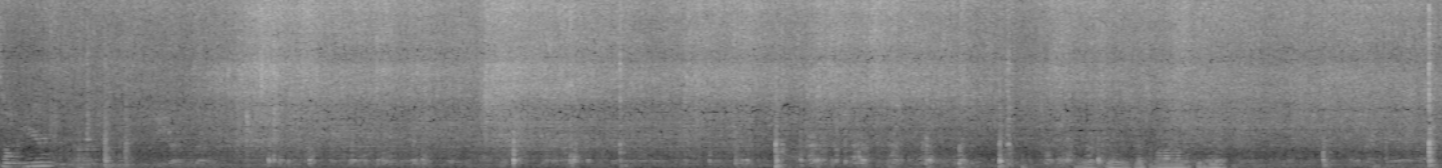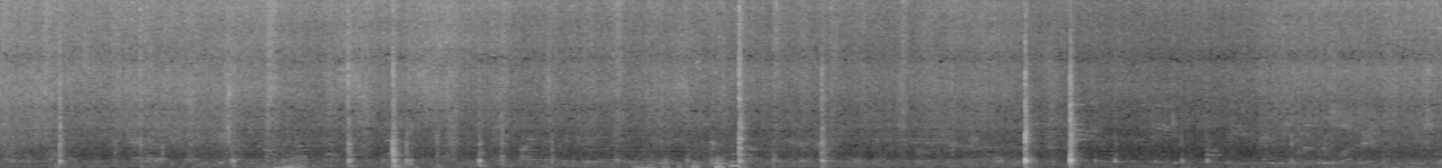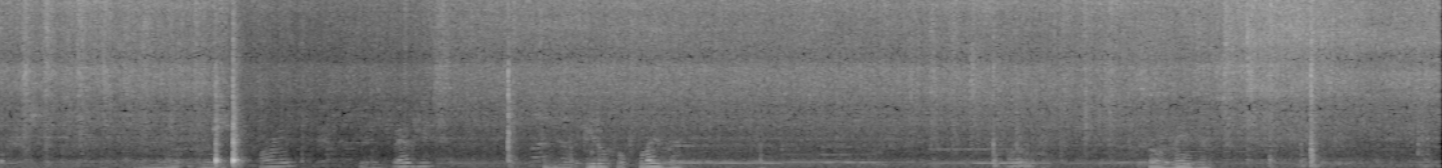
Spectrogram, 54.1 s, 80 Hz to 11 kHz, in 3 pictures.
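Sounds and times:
food sizzling in a frying pan: 0.0s - 54.0s
spatula scraping and knocking pan: 3.0s - 19.0s, 19.6s - 29.5s.

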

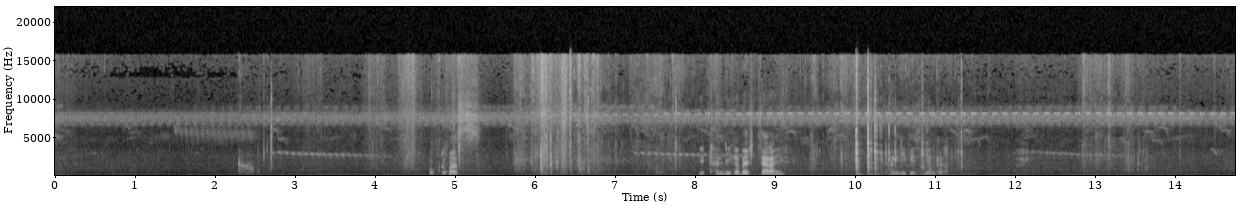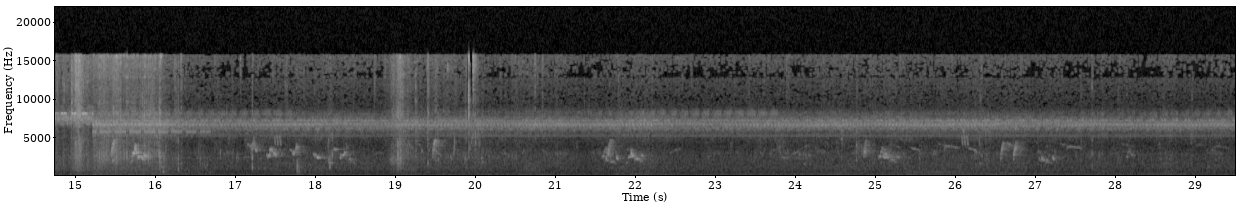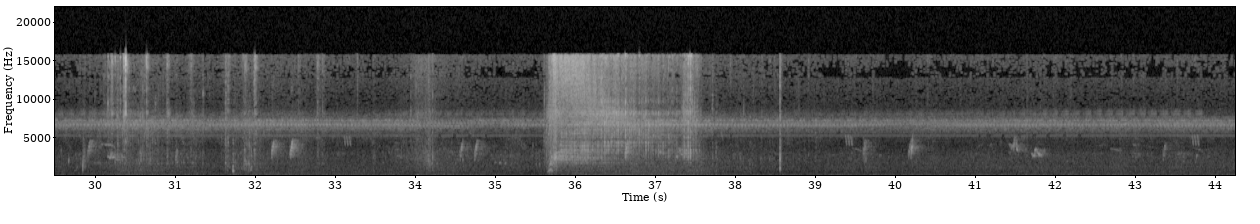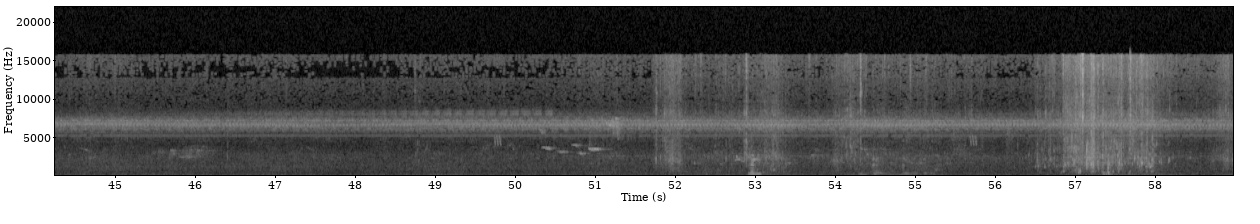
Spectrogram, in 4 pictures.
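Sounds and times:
high insect buzz: 0.0s - 58.9s
short bird chirps: 35.6s - 37.6s.

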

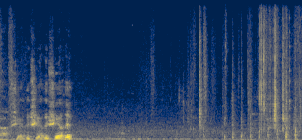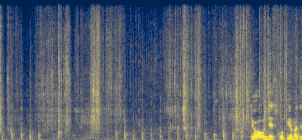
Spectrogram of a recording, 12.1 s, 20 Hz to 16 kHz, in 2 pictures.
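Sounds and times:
scissors snipping plastic film: 3.9s - 12.0s
plastic film crinkling: 5.0s - 12.0s.

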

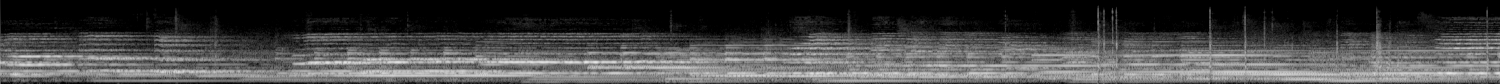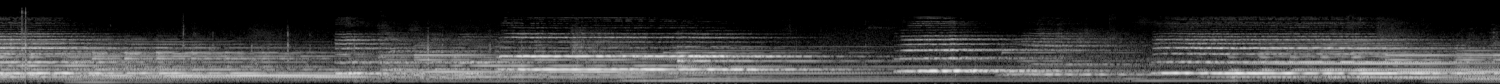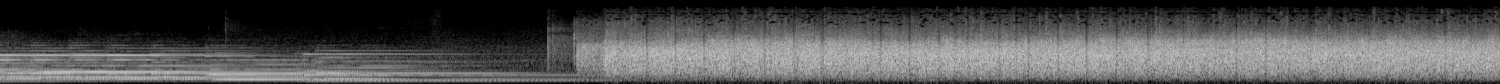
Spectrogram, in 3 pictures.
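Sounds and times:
women's choir singing: 0.0s - 16.2s, 18.4s - 23.0s
piano: 0.0s - 45.0s
audience applause: 35.5s - 45.0s.

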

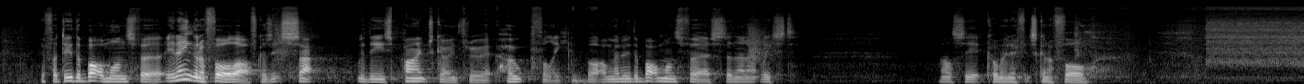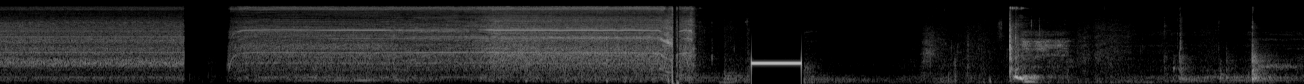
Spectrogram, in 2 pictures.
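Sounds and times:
power drill running: 12.0s - 20.1s
short loud beep: 20.6s - 21.1s.

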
